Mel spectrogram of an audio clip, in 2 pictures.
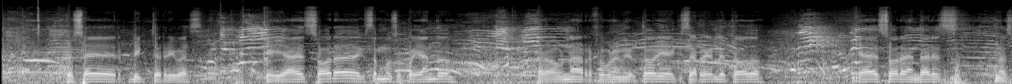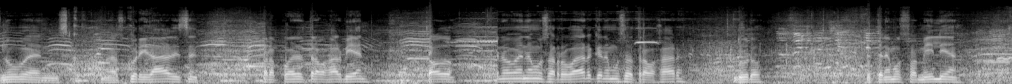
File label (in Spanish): Entrevista Marcha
